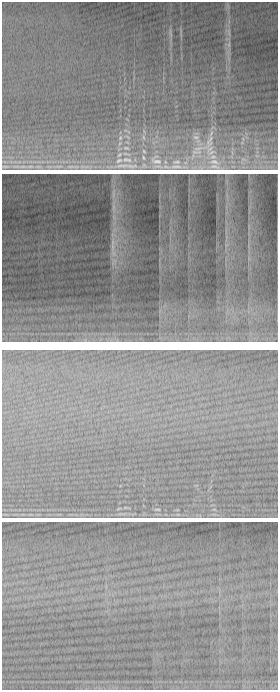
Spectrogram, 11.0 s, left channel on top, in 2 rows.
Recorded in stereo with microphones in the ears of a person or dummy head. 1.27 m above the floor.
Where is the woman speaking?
20° left (ahead or behind).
